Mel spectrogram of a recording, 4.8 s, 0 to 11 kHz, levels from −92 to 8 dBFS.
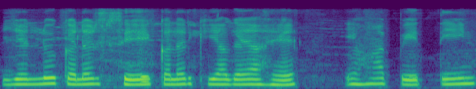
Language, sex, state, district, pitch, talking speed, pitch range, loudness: Hindi, female, Bihar, Katihar, 190 Hz, 125 wpm, 180-200 Hz, -16 LUFS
